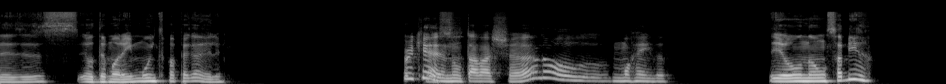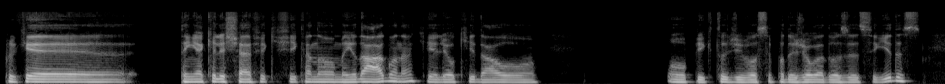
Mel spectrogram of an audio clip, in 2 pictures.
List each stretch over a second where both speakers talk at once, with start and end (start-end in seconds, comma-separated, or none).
none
